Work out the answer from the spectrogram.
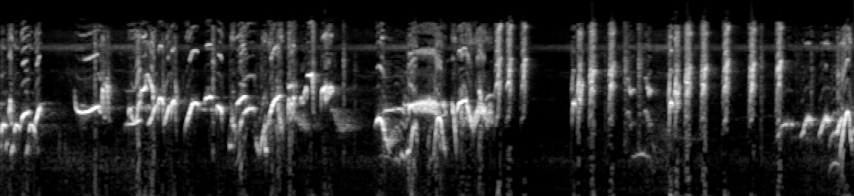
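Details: Bait song of a white-rumped shama to make a murai sing and challenge; warbled whistles and squawky notes, a brief pause, then a run of sharp clicking ticks and a low whistled phrase.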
